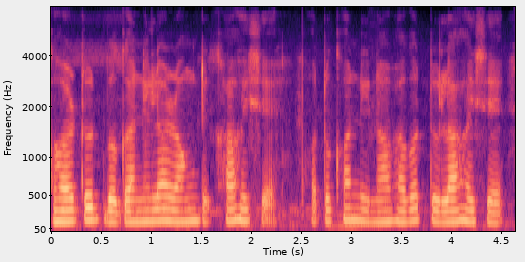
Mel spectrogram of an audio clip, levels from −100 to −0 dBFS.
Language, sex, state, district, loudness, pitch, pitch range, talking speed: Assamese, female, Assam, Sonitpur, -18 LUFS, 150 Hz, 145-155 Hz, 155 wpm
